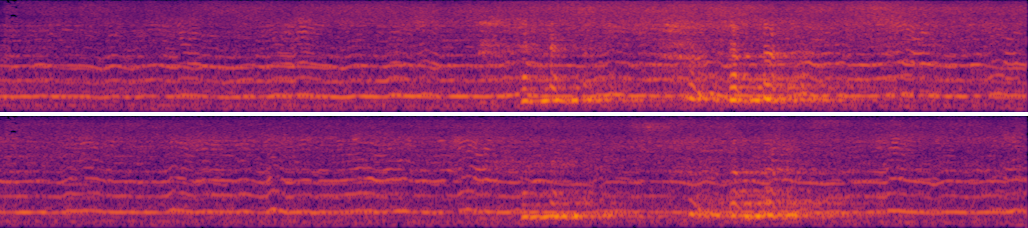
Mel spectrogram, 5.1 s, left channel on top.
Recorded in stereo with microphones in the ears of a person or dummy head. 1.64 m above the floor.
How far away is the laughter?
About 3.5 m.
